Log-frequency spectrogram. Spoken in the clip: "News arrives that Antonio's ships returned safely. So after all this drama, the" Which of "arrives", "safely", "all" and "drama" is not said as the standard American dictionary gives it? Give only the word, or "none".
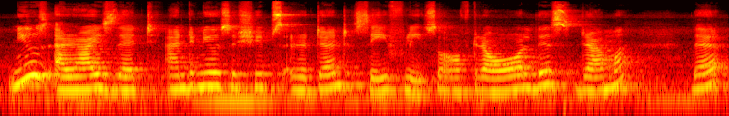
arrives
